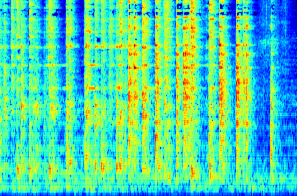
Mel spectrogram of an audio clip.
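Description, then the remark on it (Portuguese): Pots and pans clatter repeatedly in quick, irregular bursts, metallic bangs and clinks following one another, loud and busy with no voices. “Chegamos perto de uma porta e escutamos barulhos de panela.”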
